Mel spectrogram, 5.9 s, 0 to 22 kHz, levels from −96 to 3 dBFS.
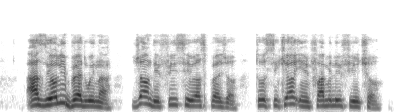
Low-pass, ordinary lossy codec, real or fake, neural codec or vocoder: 7.2 kHz; AAC, 64 kbps; fake; codec, 16 kHz, 16 kbps, FunCodec, trained on Chinese and English, 50 frames a second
